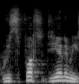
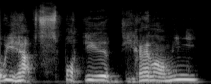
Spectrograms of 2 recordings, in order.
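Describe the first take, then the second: First: It is said without a French accent. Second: It is said with an exaggerated French accent.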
